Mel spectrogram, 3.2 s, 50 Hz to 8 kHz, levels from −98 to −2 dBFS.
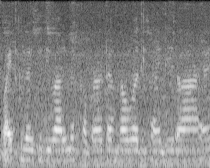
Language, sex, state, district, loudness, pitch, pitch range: Hindi, female, Chhattisgarh, Raipur, -17 LUFS, 185 Hz, 180-185 Hz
